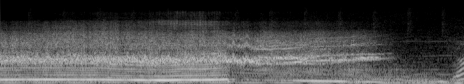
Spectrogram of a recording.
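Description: A BMW E46 323 revs hard as its tyres squeal in a long, loud skid close by, the engine note rising and falling before the screech fades and a sharp tyre chirp sounds at the end.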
